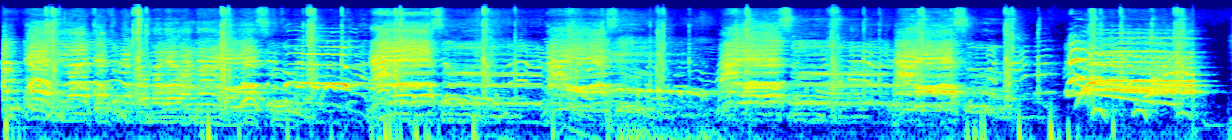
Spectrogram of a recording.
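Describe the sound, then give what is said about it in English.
Congregation at a house church singing praise to God, a group of voices rising in loud, phrased bursts with short gaps between lines and crowd noise underneath. “Just listen to them singing praise to God, welcoming us.”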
